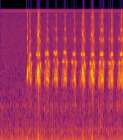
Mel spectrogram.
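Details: Osprey defending its nest at Loch Garten, Scotland: a steady series of ten shrill, piping whistled notes, evenly spaced at about five per second, with a quiet background.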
